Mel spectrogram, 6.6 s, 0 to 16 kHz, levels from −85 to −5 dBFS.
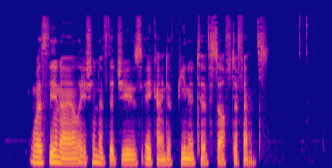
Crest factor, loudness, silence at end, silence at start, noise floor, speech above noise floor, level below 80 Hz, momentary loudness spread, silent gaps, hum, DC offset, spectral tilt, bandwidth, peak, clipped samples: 20 dB; -24 LUFS; 1.3 s; 0.6 s; -77 dBFS; 54 dB; -58 dBFS; 9 LU; none; none; under 0.1%; -6 dB/octave; 11.5 kHz; -6 dBFS; under 0.1%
